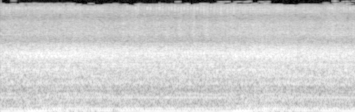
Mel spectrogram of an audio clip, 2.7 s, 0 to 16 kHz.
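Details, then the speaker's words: Freshly top-overhauled Mazda 3 idling with very strong vibration, as if one cylinder is dead: lumpy, uneven idle with a stumbling low beat and the engine shaking hard; injectors, coils, plugs and intake gasket checked OK. "Batangas ayan sobrang lakas ng vibration yung mga ganyang problema parang may patay na butas na isa no"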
